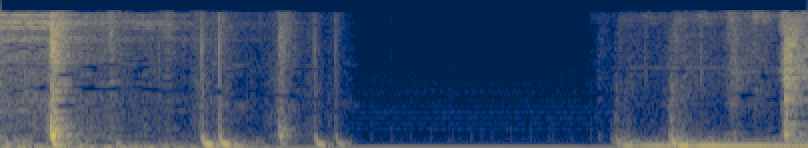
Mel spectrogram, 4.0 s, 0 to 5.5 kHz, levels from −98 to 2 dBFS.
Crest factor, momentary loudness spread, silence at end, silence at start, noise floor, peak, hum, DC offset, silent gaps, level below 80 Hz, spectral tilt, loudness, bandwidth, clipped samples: 28 dB; 21 LU; 0 s; 0 s; -78 dBFS; -6 dBFS; none; 0.2%; none; -40 dBFS; -7.5 dB/octave; -32 LUFS; 4.6 kHz; under 0.1%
